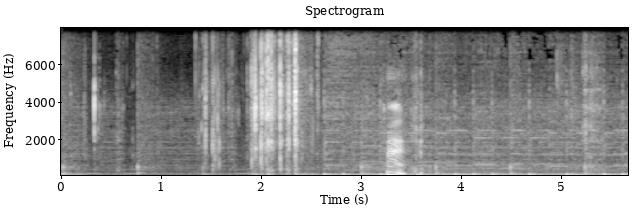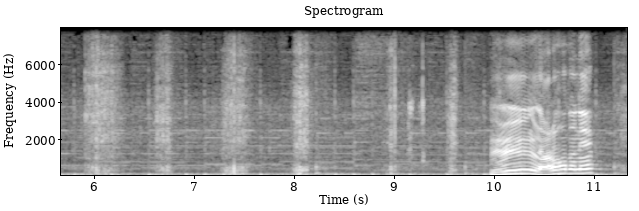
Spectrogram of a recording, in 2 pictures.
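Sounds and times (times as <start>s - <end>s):
large okaki rice cracker being bitten and chewed: 0.2s - 3.7s, 4.9s - 8.3s
speech: 3.2s - 3.6s, 10.0s - 11.1s.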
